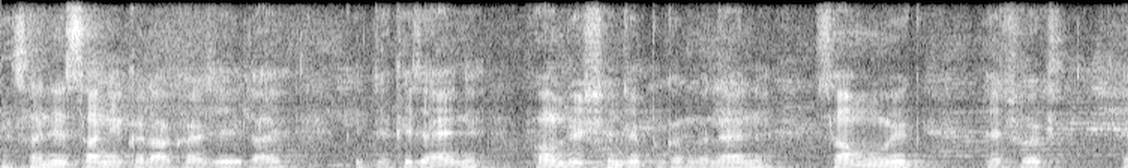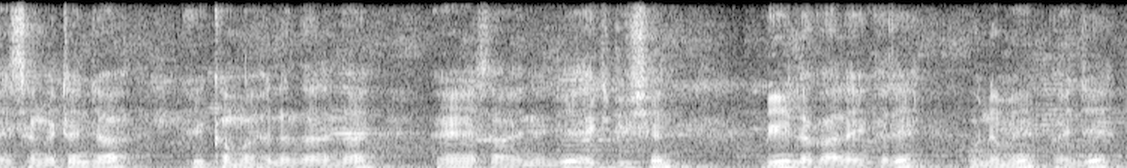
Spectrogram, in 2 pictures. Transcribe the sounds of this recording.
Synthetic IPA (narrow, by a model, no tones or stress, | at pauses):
ɐsãɲd͡ʑesaːnikɐlaːkaɾd͡ʑeːlaːɪ | d͡ʑeːkʰed͡ʑaːɦɪnɪ̆ | faːʊ̃ɳɖeːʃənd͡ʑeːɐmʋɐ̃nd̪aːɦɪnɪ | saːmuːɦɪk | neːʈʰʋɐɾks | ɛ̃ːsɐ̃ŋɡʱəʈʰənɪ̆d͡ʑaː | hɪːɐmɦɐlə̃nd̪aɾɛ̃ɦːnd̪aːɦɪnɪ | ɛ̃ːɐsãɦɪn̤ənɪ̆d͡ʑeːeːkzɪbiʃən | bɪlɐɡaːɾəikɐɾe | ʊnmẽpɐ̃ɦɪ̃ɲd͡ʑe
